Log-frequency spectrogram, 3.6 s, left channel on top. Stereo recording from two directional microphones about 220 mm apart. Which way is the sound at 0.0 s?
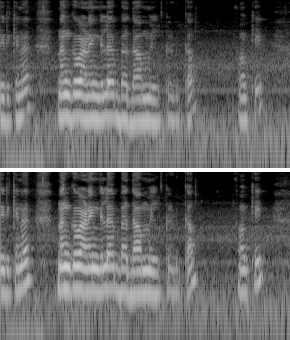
40° right (ahead or behind).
